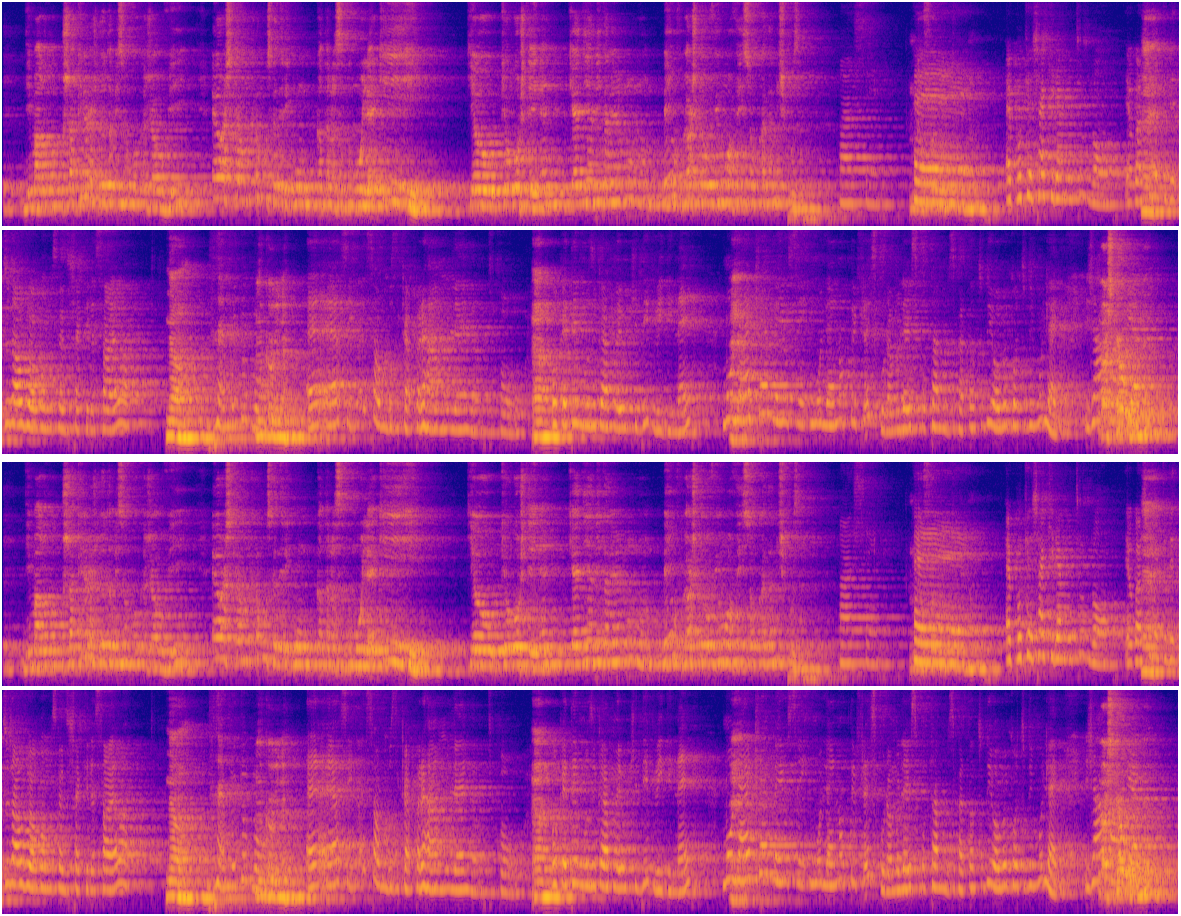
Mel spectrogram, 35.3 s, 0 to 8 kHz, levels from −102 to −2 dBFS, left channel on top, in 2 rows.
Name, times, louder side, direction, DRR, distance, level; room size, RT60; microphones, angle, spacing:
voice 1, 0.3-2.8 3.1-6.3 7.0-12.0 13.6-14.7 17.1-17.3 20.1-20.6 21.4-22.1 25.6-25.9 28.6-28.8 34.1-34.9, equal, 10° right, 0 dB, 5.0 m, -25 dB
voice 2, 12.5-13.2 13.7-14.7 15.0-19.6 20.7-21.7 22.2-25.4 25.9-34.9, right 1 dB, 35° right, 1 dB, 1.6 m, -28 dB
28.5 x 19.0 x 8.0 m, 2.3 s
head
